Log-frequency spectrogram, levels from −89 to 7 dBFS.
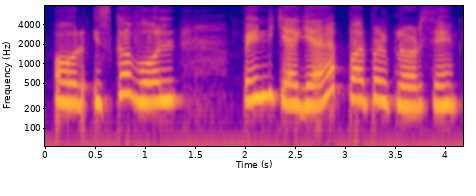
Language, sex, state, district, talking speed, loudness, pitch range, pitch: Hindi, female, Jharkhand, Garhwa, 145 wpm, -12 LUFS, 235-280 Hz, 255 Hz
